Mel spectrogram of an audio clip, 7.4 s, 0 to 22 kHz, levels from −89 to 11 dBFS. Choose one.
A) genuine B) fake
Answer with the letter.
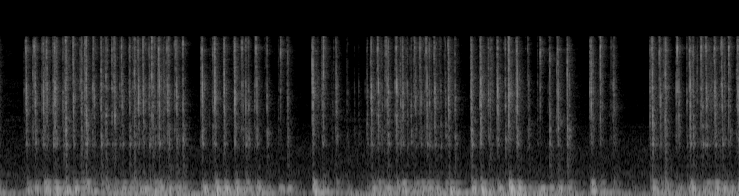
A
